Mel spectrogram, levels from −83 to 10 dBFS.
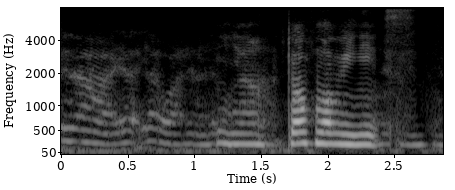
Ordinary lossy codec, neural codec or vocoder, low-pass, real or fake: none; codec, 16 kHz, 4 kbps, FreqCodec, smaller model; none; fake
